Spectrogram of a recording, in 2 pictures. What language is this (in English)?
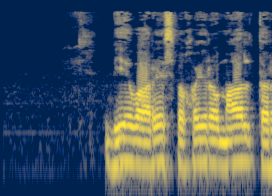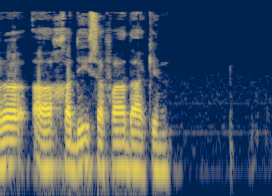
Ormuri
